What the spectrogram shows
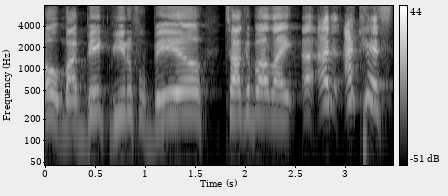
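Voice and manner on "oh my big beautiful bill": put-on acted child voice. Mocking Trump after saying he sounds like a remedial kid: mocking Trump impression. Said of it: "Trump sounds like a remedial kid".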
